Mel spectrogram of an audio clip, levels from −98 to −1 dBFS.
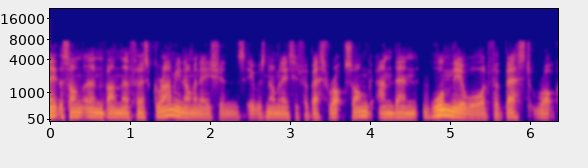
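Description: Concealed Bluetooth headset packet loss hits at 0.63 to 0.69 s, between "the song earned" and "band their first," as a brief buzzy held tone of repeated waveform, longest run about 30 ms. Single 7.5 ms losses at 2.06 s and at 4.56 s, between "and then" and "won the," are nearly hidden. Unlike a dropout, the gaps are filled, not silent.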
